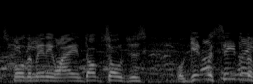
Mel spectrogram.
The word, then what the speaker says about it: Dawgsouljahz: Or Dawgsouljahz, excuse me, it's spelled differently, D-A-W-G.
